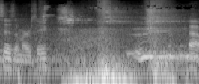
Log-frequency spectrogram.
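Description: A heavy blade strikes with a deep impact.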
